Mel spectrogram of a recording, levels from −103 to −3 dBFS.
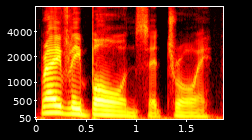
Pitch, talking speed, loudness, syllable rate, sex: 115 Hz, 130 wpm, -17 LUFS, 4.1 syllables/s, male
